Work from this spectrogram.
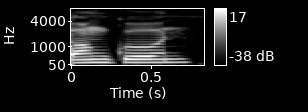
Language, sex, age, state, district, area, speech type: Bengali, male, 18-30, West Bengal, Birbhum, urban, spontaneous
